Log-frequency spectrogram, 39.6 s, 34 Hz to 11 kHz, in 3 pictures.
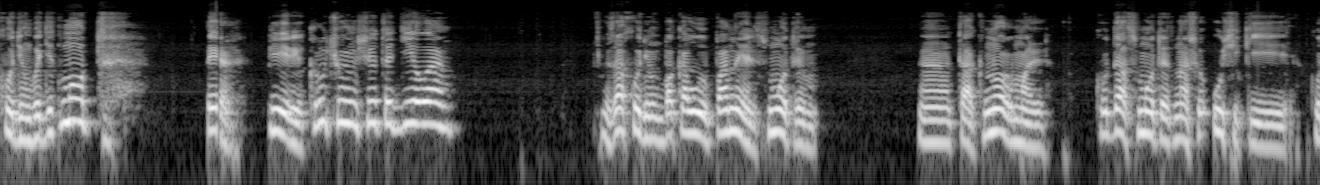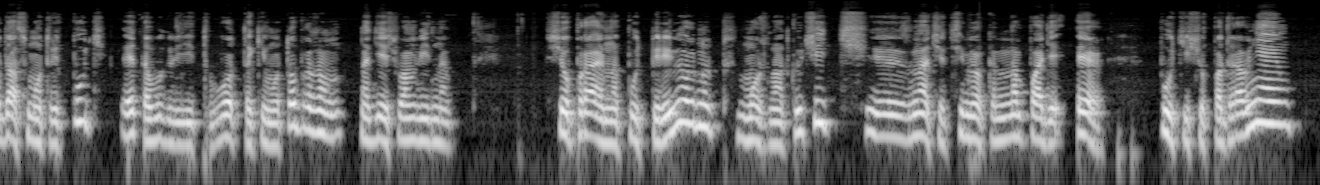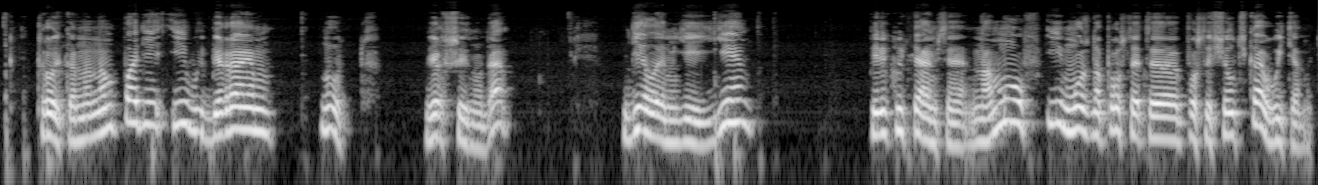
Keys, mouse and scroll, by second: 2.2 r, 6.6 click, 12.5 shift+middle click, 13.1 scroll down 1, 14.7 shift+middle click, 18.6-20.5 drag, 22.8 KP_7, 24.5 r, 26.6 KP_3, 28.2 shift+middle click, 29.2 click, 33.6 e, 38.1-39.5 drag.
